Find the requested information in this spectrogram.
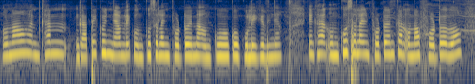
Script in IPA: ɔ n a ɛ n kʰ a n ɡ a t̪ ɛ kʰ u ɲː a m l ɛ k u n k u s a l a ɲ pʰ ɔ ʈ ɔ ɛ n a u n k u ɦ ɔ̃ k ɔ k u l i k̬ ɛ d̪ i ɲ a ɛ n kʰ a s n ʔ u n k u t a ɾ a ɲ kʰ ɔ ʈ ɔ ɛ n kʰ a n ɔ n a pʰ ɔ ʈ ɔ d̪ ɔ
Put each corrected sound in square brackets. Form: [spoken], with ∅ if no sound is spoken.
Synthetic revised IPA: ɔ n a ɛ n kʰ a n ɡ a t̪ ɛ [k] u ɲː a m l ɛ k u n k u s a l a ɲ pʰ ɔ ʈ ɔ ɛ n a u n k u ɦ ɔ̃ k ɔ k u l i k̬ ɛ d̪ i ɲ a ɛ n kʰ a [∅] n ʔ u n k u [s] a [l] a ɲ [pʰ] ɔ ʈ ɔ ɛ n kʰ a n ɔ n a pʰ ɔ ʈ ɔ d̪ ɔ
